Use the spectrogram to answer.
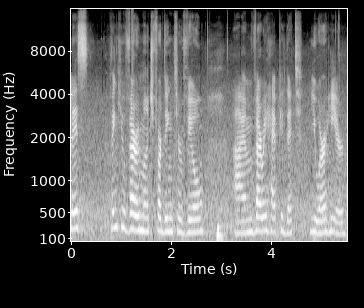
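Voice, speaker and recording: Over noticeable background noise, a woman speaks with a Portuguese accent and fairly even intonation. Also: moderate pace. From Brazil. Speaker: event show host. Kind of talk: live interview. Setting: studio at a live trade fair. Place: hall. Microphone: studio mic.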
